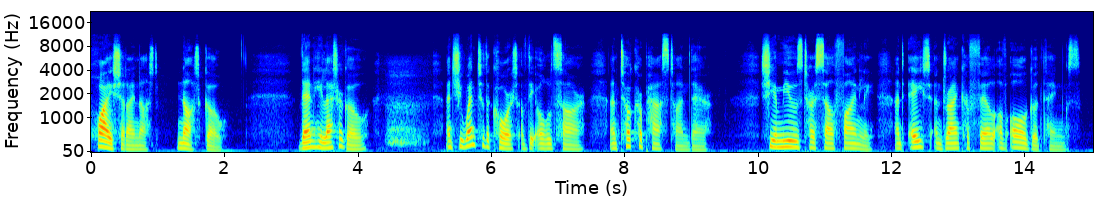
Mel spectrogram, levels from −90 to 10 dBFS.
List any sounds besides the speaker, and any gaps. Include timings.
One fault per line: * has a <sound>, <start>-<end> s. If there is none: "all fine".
* has a breath, 4.4-5.1 s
